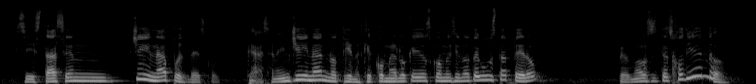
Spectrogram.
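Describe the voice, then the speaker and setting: A man speaks at a fairly high pitch in a dark, mellow tone. His intonation is lively and his pace fairly quick. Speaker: podcast co-host. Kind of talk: casual chat.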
